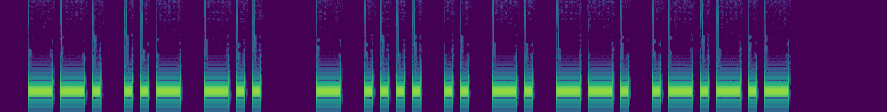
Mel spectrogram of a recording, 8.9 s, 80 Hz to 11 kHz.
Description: Morse code, heard as a keyed tone, about 16 wpm, 700 Hz. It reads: GUD THING.
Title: Sentences from Top 300 Words and Abbreviations 15wpm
